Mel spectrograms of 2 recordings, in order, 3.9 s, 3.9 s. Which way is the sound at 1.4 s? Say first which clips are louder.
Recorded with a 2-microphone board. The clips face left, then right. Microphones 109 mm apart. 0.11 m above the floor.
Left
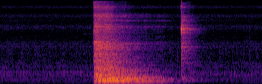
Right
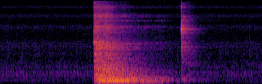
Even; 30° left (ahead or behind).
